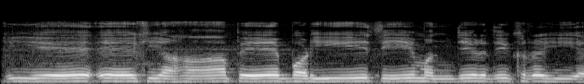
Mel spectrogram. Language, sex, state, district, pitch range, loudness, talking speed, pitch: Hindi, male, Himachal Pradesh, Shimla, 140-145 Hz, -12 LUFS, 105 wpm, 145 Hz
